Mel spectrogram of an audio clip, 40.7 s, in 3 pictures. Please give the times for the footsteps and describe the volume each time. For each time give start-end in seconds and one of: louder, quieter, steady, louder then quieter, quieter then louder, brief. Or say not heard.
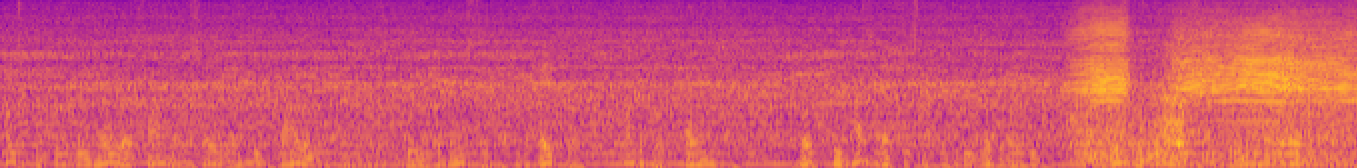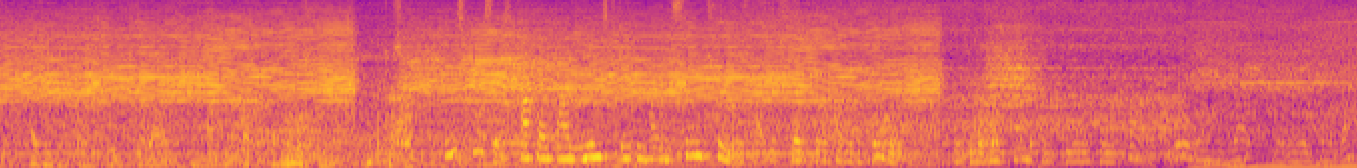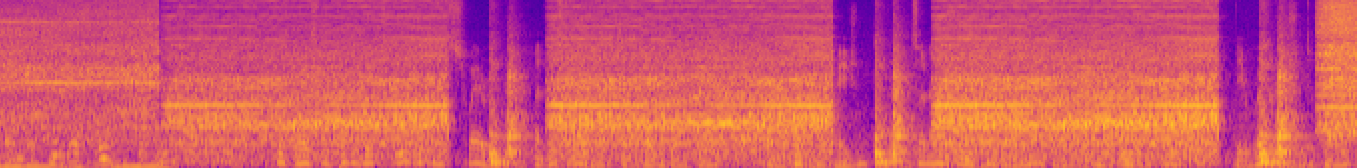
not heard.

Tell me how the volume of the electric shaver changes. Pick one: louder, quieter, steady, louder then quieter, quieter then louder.
steady.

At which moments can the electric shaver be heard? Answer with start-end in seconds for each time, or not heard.
10.6-24.1.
